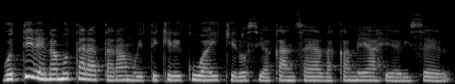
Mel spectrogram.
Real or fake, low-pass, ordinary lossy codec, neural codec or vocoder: fake; none; none; vocoder, 24 kHz, 100 mel bands, Vocos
